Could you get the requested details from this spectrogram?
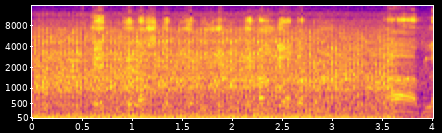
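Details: Isuzu D-Max iTEQ diesel at idle, heard from outside the vehicle: deep, rough, steady clatter, smoother with the clutch pedal pressed and rough again on release. Gearbox removed; the rough engine noise came from a loose clutch disc, old clutch lining and cover replaced with new.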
